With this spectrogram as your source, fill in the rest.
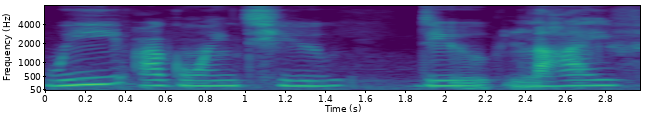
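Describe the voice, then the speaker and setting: The speaker is a woman. Her voice is somewhat breathy. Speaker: crafting YouTuber selling supplies. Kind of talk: casual product show-and-tell. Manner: soft-spoken.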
